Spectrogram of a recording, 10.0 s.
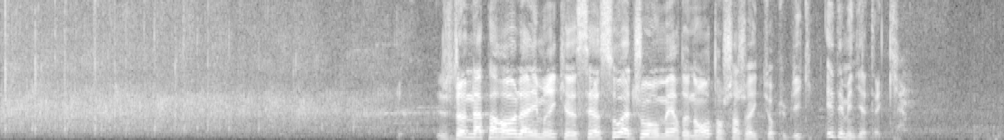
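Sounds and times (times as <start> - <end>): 
audience applause: 0.0 - 4.0
speech: 4.0 - 9.1.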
